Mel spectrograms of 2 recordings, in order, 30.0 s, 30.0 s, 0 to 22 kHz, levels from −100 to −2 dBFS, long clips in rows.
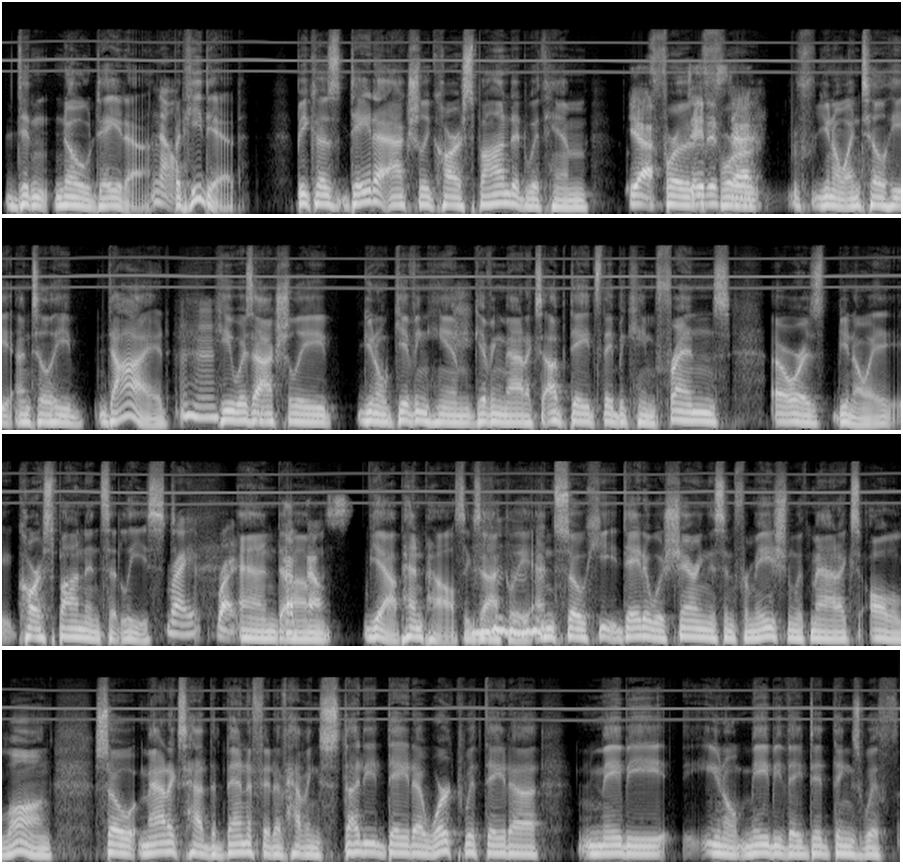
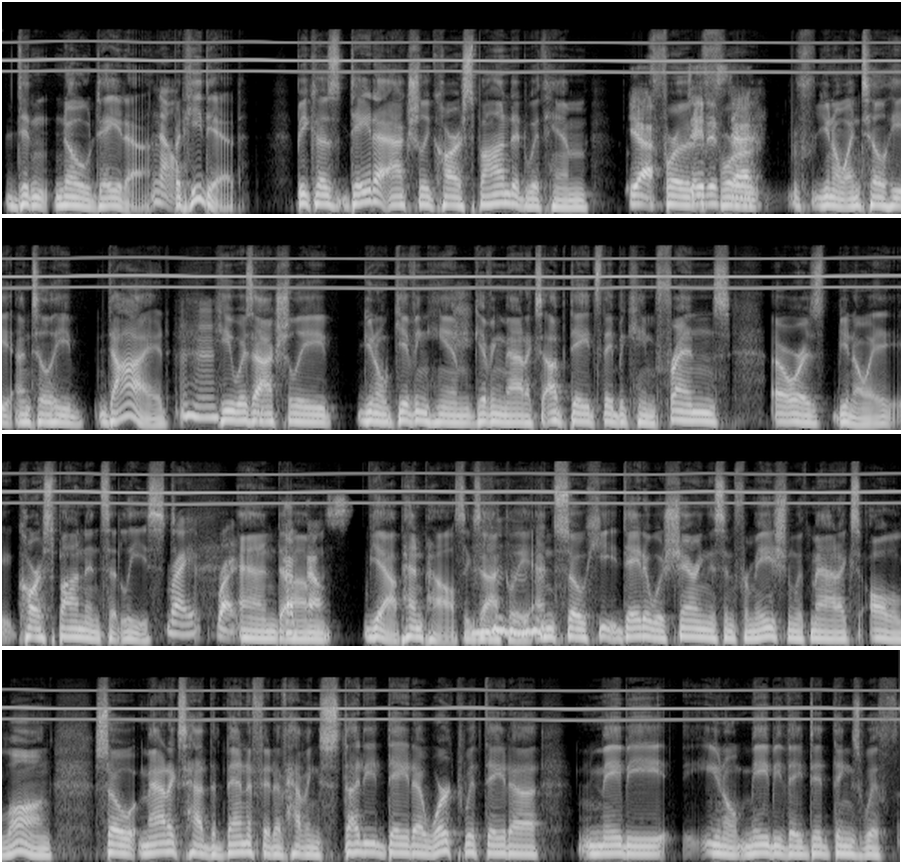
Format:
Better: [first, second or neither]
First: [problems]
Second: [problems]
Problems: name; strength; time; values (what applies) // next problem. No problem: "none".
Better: first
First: high-pitched whine; faint; throughout; 8 kHz, 20 dB below the speech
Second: high-pitched whine; loud; throughout; 8 kHz, 6 dB below the speech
